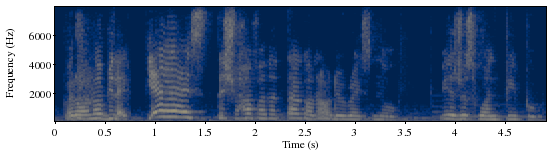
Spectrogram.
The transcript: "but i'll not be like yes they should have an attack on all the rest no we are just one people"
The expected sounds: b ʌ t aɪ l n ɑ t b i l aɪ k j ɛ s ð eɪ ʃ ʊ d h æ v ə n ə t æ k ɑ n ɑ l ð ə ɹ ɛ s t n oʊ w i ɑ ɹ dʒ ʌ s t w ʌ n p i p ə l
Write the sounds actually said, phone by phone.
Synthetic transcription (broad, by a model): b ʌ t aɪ w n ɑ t b i l aɪ k j ɛ s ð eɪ ʃ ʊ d h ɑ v ə n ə t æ k ɑ n ɑ l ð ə ɹ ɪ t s n oʊ w i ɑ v dʒ ʌ s t w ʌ n p i p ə l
